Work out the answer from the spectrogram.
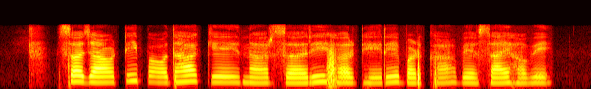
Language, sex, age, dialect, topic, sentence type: Chhattisgarhi, female, 25-30, Northern/Bhandar, agriculture, statement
